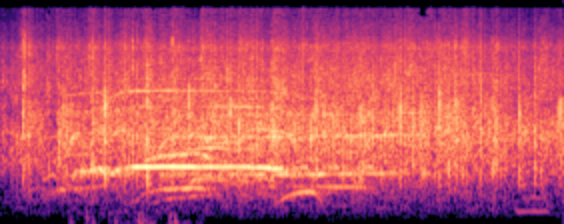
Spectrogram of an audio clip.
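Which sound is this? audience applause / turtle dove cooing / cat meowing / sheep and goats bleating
audience applause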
